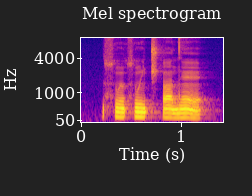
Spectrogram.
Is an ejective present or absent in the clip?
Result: present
